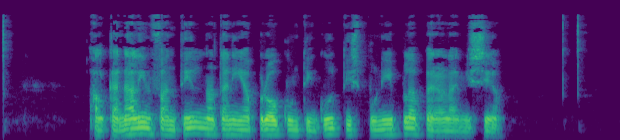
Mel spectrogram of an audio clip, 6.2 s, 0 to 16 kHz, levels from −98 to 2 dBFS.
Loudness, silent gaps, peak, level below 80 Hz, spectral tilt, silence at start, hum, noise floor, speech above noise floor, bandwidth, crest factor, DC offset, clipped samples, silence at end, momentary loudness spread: -26 LUFS; none; -8 dBFS; -64 dBFS; -5 dB/octave; 0.05 s; none; -89 dBFS; 64 dB; 11.5 kHz; 18 dB; under 0.1%; under 0.1%; 1.2 s; 8 LU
